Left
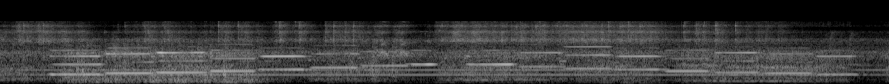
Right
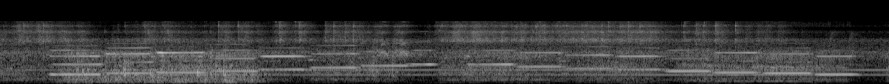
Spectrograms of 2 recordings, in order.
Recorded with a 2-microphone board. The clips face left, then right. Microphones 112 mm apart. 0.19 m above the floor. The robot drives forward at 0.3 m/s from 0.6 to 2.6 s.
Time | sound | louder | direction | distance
0.5 | a flute | even | 10° left (ahead or behind) | 0.6 m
